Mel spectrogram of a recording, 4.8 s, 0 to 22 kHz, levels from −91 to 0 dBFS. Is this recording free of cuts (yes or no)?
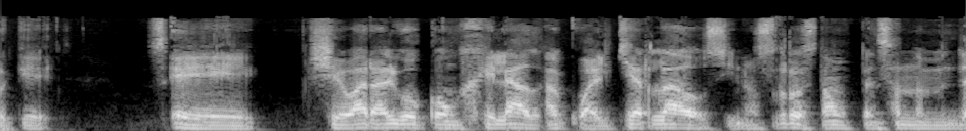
no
